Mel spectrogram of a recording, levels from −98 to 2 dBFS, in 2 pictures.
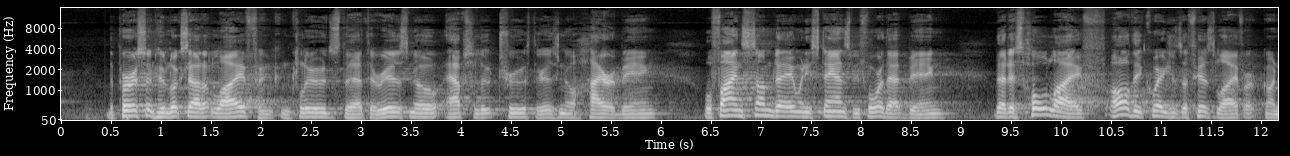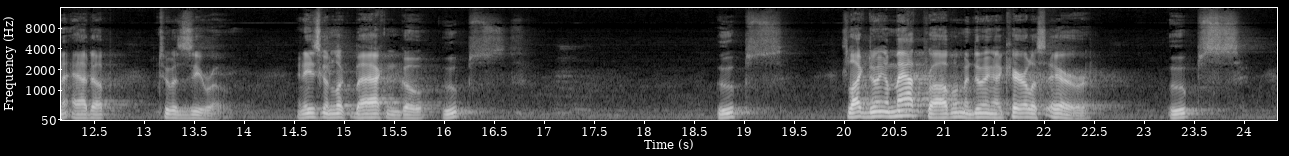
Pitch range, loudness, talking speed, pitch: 120-145 Hz, -22 LUFS, 170 wpm, 125 Hz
